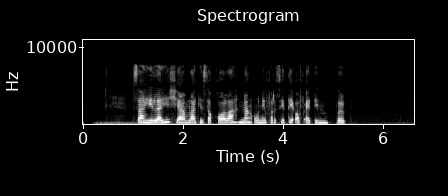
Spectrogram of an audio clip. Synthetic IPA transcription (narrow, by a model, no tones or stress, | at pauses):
saɦilaɦiʃamlaɡ̥i̤səkolahnaŋʔunifərsit̪iʔɔfed̥inb̥urk̚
